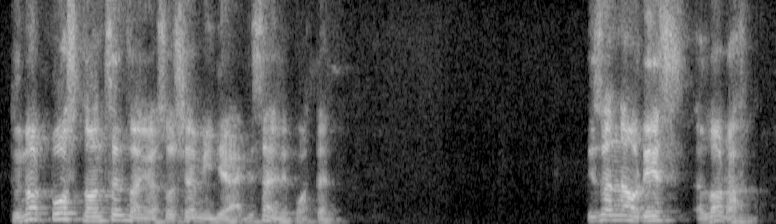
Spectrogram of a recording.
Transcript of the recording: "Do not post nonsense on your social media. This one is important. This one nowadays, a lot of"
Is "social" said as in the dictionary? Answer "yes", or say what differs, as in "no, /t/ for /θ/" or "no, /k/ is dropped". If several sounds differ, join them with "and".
yes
